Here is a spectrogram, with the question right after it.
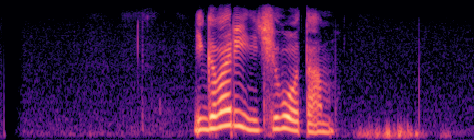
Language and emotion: Russian, angry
